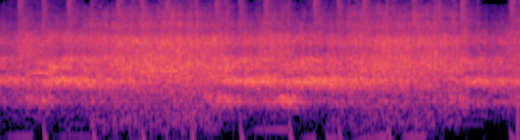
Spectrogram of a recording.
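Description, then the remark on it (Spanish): Sevilla fans at the end of a match chant and shout in unison about Betis ahead of the derby at the Villamarín, a dense roar of voices with rhythmic, pulsing bursts and deep low thumps throughout, loud and continuous for the whole stretch. “A grito de SOP, cuatro letras, Betis, cantaban y gritaban para lo que se viene el próximo domingo en el Villamarín, en ese partido entre béticos y sevillistas.”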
